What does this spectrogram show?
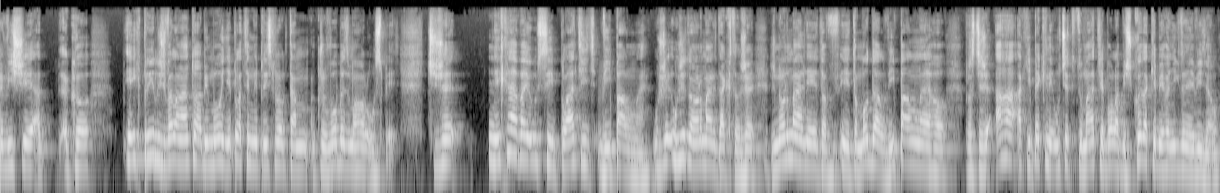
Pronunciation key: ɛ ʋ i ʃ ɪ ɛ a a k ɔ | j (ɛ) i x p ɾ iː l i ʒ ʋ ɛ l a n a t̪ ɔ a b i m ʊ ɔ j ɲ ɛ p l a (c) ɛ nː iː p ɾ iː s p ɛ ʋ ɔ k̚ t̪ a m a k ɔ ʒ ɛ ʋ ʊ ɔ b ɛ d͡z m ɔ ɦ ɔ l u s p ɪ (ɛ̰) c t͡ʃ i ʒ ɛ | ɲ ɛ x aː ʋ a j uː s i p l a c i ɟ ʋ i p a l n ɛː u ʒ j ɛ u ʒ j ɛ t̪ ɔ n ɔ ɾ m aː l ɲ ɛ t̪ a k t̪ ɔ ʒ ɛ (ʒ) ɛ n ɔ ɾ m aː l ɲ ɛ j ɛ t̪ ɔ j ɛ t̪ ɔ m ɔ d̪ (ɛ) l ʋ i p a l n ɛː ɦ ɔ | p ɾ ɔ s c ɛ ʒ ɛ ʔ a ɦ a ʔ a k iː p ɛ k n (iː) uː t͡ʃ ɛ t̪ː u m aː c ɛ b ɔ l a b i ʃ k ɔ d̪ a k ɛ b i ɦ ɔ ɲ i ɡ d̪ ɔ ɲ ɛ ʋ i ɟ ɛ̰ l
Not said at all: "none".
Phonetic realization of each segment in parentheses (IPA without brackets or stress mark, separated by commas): ɛ, c, ɛ̰, ʒ, ɛ, iː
